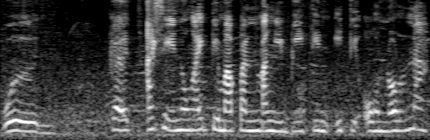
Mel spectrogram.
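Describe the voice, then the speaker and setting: A woman's voice: mid-range voice, flat delivery, moderate pace, natural voice. A woman playing a nosy, needling village mother with an Ilocano accent in a radio comedy drama. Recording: noisy radio drama recording, ambient sounds.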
